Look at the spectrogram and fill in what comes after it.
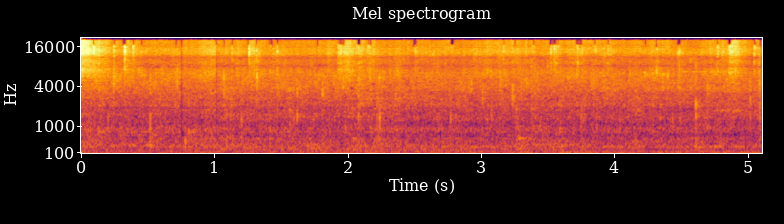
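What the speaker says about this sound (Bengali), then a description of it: "এবার এই চালগুলোও খুব ভালো করে ভেজে নেব" Soaked, drained rice frying with ginger paste and spices in a pan for Bengali bhuna khichuri, giving a soft, steady sizzle with light stirring scrapes, fairly faint and continuous.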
